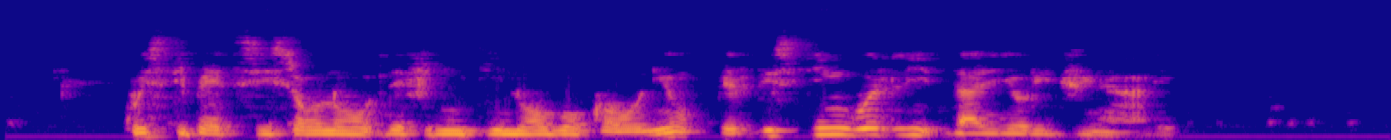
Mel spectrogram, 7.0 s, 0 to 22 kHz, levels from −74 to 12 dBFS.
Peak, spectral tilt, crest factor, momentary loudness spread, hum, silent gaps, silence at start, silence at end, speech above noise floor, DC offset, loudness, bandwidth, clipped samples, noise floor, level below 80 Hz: -2 dBFS; -8 dB/octave; 14 dB; 9 LU; none; none; 0.65 s; 1.1 s; 40 dB; under 0.1%; -15 LUFS; 7.2 kHz; under 0.1%; -53 dBFS; -52 dBFS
